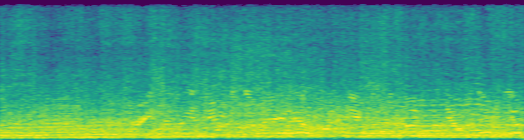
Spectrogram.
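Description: A race car engine revs up and down as the car passes close by.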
